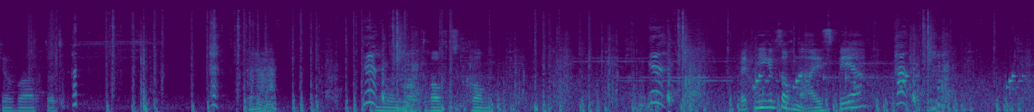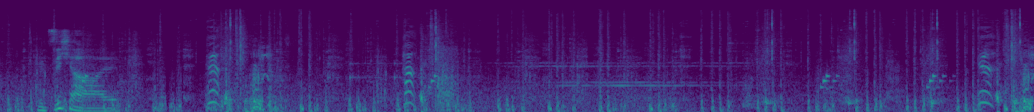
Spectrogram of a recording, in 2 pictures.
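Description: A horse gallops with rapid hoof thuds.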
